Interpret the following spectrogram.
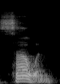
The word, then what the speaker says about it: Samhain: to know it as it's actually a gaelic word and it's pronounced samhain uh so houdini the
